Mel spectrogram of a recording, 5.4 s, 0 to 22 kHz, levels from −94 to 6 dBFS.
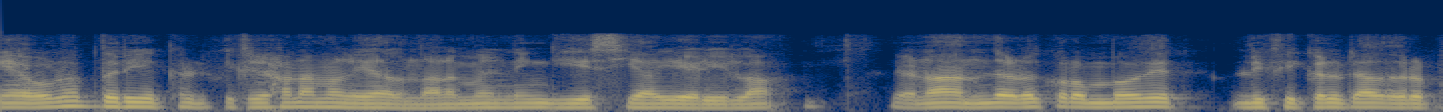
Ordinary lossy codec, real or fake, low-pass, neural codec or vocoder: none; fake; 7.2 kHz; codec, 16 kHz in and 24 kHz out, 0.8 kbps, FocalCodec, streaming, 65536 codes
